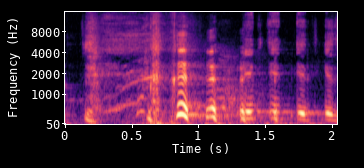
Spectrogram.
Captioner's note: all laugh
